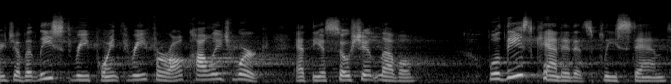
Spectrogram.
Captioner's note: none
